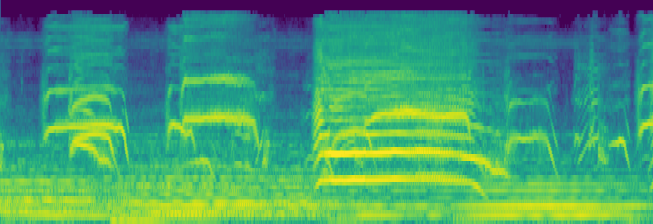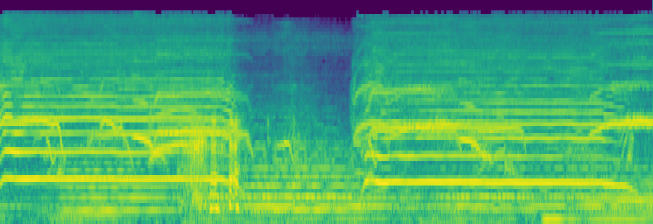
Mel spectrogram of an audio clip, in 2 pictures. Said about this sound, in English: Do you think that's a real person screaming? I'm divided about that. I'm not sure. Depends on which scream we're talking about.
